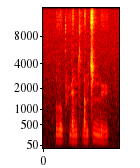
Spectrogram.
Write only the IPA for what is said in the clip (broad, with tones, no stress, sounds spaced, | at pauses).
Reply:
l u˨˩ pʰ ɥ ɛ˧˥ n t̪ʰ w a˧ n t͡ɕ i˥˩ ŋ n̪ y˨˩˦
